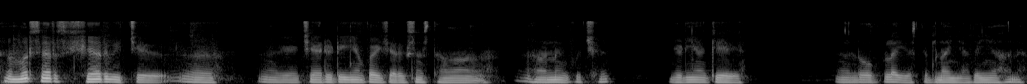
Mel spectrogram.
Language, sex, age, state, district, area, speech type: Punjabi, male, 45-60, Punjab, Amritsar, urban, spontaneous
